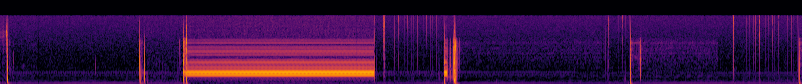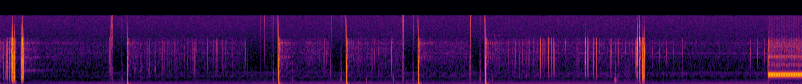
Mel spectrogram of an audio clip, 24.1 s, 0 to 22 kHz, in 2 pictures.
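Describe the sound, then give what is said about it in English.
A telephone call dialed through an NX1 exchange: a steady, buzzy dial tone, then many sharp switching clicks at irregular intervals over a constant low hum, ending as a new tone begins. “Now I'll record calls to 291, for which you dial 8 first. 291 is an NX1”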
